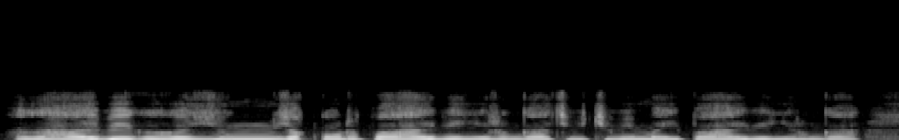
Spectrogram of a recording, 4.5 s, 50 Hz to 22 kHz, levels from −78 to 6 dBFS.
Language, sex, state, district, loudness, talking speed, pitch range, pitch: Wancho, male, Arunachal Pradesh, Longding, -14 LUFS, 240 wpm, 130-155 Hz, 145 Hz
